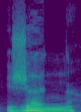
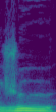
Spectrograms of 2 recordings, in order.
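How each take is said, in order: First: The vowel is lighter and more open, like in peur. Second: The vowel is closed and deep, like in bleu. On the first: The speaker calls it right. "you say jeune" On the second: The speaker calls it wrong. "you don't say je"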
